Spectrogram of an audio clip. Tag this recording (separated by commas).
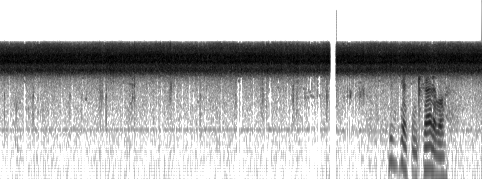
outside, rural or natural, Speech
